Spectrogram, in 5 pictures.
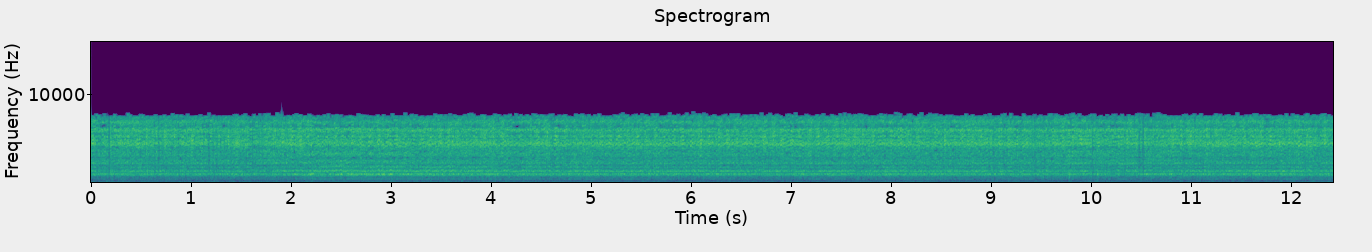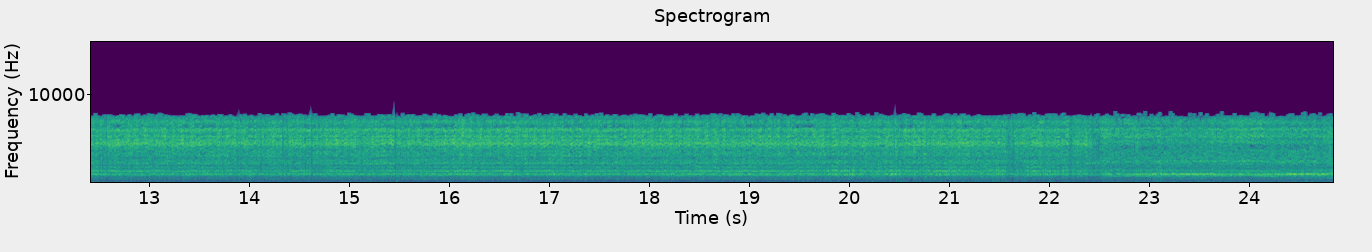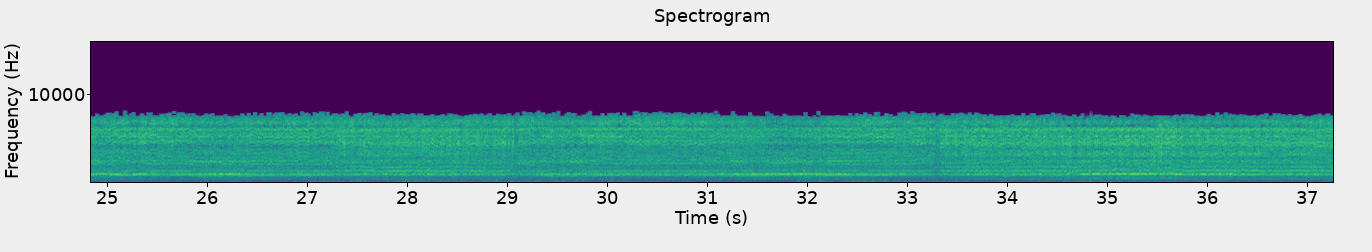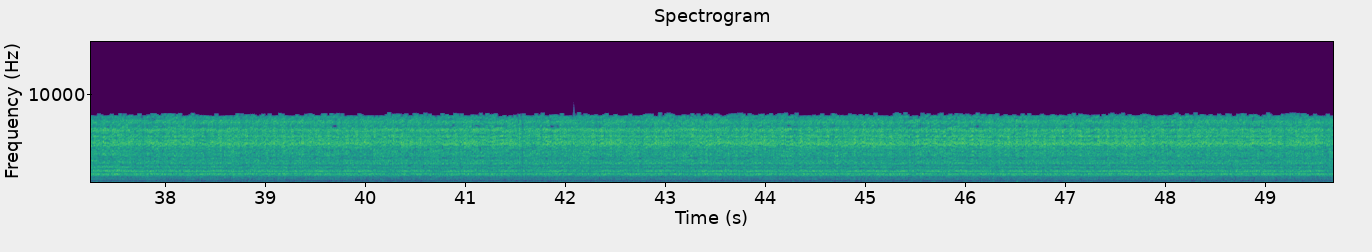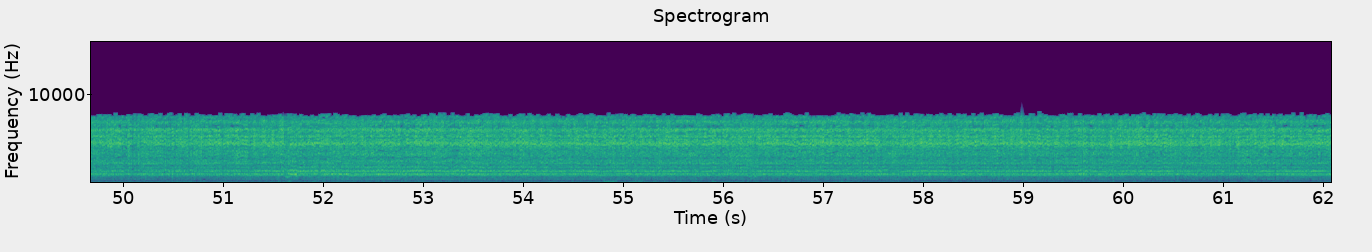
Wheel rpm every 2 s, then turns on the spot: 110, 120, 120, 110, 110, 110, 120, 110, 120, 110, 120, 110, 120, 120, 120, 110, 110, 110, 120, 110, 120, 120, 120, 110, 110, 110, 120, 110, 120, 110, 120.
none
